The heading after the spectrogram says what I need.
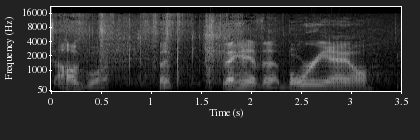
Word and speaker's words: AGAWA: agua up in Canada I mistakenly in my Southern dialect pronounced agawa but I found out it's Aqua but they have a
